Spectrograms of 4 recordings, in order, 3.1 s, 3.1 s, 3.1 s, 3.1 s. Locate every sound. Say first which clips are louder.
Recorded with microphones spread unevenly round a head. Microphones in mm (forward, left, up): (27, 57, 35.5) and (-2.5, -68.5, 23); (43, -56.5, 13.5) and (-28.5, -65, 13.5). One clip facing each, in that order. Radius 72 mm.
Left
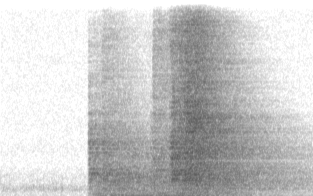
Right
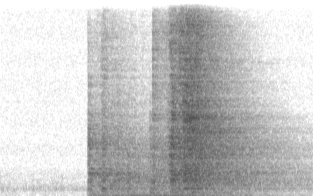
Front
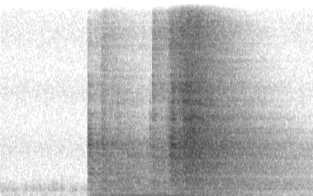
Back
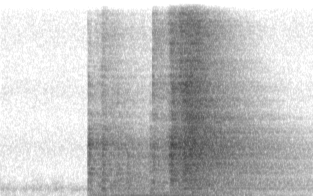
0.9 s tearing paper: right 2 dB, back 1 dB; 110° right, 2 m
